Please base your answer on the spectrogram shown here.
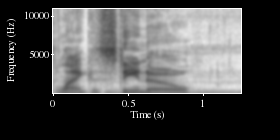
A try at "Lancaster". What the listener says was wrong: Lancaster. There's no G. Where do you hear a G? Lancaster. Lancaster.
